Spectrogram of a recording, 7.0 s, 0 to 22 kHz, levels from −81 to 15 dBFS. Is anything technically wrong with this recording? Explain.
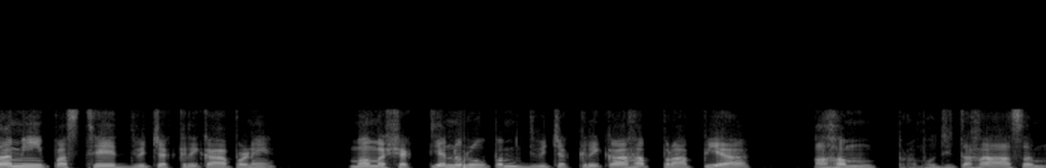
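Yes, there's a short dropout at 3.08 to 3.12 s, packet loss on an ADPCM call. About 20 ms of audio, likely a single packet, got swapped for silence. The decoder's predictor and step size then lose sync with the sender's, so speech resumes off-level or with a click and slight distortion before settling. The G.722 coding at 64 kbit/s around it sounds clean.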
